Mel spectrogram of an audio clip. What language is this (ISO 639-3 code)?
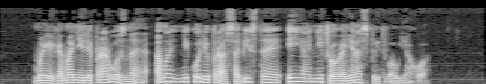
bel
